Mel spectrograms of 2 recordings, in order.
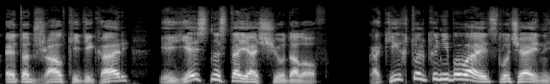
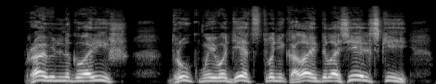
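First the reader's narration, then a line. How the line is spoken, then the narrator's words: Savage exclaiming. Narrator (Russian): воскликнул дикарь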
